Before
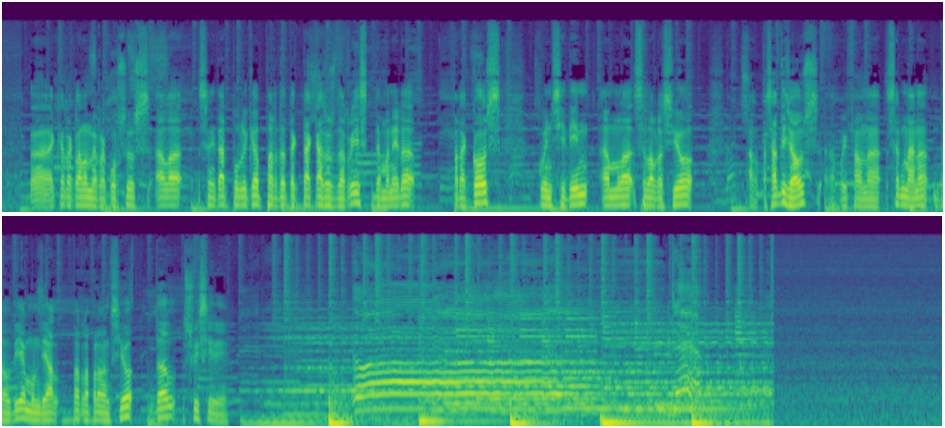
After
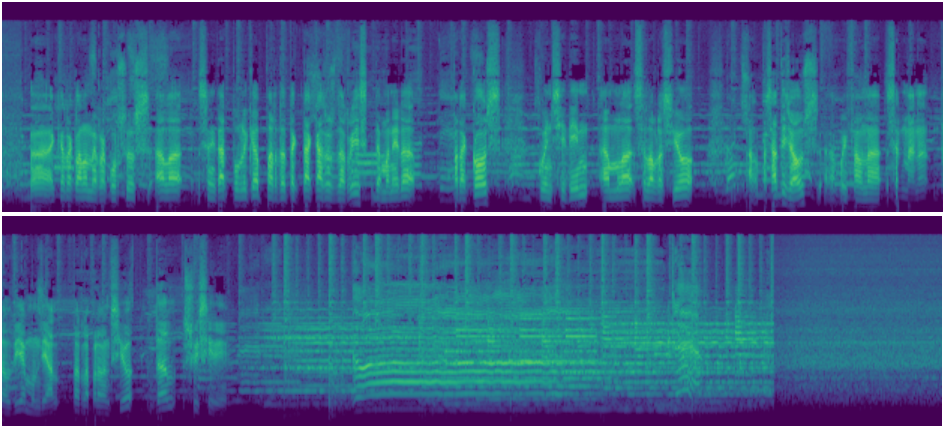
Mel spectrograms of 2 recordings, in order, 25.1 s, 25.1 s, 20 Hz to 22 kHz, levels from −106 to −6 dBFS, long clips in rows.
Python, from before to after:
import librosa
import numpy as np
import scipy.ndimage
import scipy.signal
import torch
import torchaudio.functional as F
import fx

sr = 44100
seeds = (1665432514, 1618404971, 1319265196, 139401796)

y = fx.highpass(x, sr, hz=fx.steps((0.0, 730.0), (11.94, 1500.0)), slope=24)
y = fx.band_squash(y, sr, depth_pct=40)
y = F.gain(torch.from_numpy(y), -4.0).numpy()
